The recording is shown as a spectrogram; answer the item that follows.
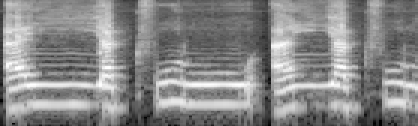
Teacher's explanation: ادغام مع الغنہ ہے، ان یکفروا، کیونکہ نون ساکن کے بعد یا آ رہی ہے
